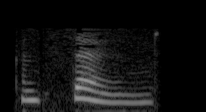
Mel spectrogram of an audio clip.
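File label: "concerned", English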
